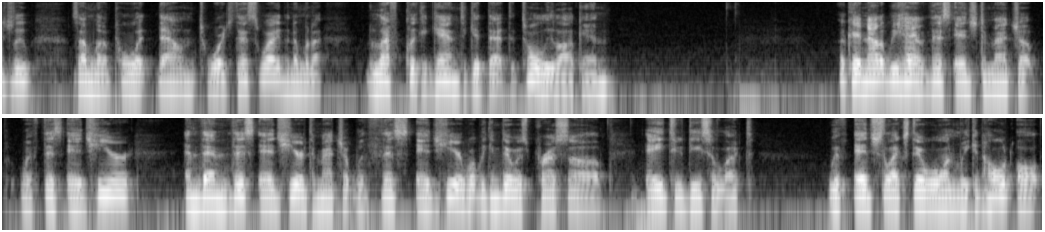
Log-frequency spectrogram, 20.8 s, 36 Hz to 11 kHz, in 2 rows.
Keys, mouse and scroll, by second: 16.7 a.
